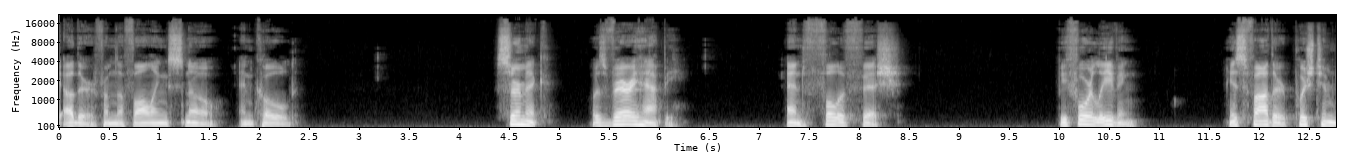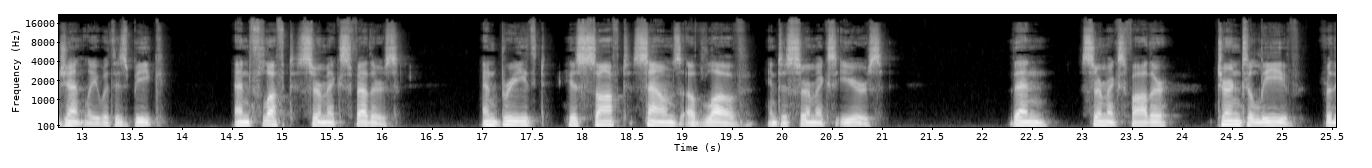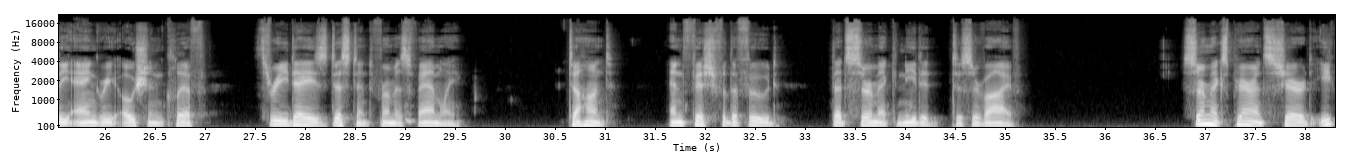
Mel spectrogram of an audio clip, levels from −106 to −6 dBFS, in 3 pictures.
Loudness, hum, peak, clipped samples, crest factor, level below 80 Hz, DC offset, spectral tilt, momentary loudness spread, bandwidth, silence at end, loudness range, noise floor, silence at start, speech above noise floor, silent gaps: -19 LUFS; none; -2 dBFS; under 0.1%; 18 dB; -46 dBFS; under 0.1%; -5.5 dB/octave; 10 LU; 19 kHz; 0 s; 5 LU; -70 dBFS; 0 s; 53 dB; none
